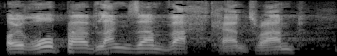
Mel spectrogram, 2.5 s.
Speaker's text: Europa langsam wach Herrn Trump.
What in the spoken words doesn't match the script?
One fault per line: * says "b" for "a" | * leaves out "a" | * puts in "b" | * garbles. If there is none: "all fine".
all fine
